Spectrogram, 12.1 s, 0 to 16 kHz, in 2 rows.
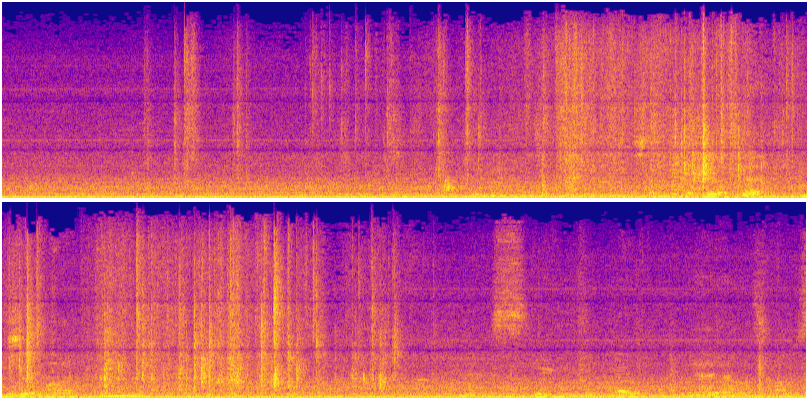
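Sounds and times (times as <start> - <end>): steady low hum: 0.0 - 12.0
plastic packet crinkling: 1.0 - 9.2.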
